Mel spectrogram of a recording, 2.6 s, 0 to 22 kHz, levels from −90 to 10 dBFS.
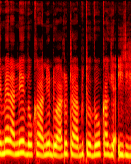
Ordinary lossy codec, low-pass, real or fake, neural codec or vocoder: none; none; real; none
